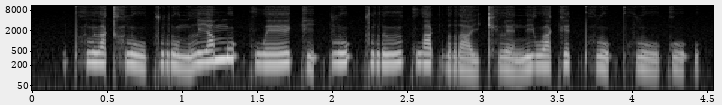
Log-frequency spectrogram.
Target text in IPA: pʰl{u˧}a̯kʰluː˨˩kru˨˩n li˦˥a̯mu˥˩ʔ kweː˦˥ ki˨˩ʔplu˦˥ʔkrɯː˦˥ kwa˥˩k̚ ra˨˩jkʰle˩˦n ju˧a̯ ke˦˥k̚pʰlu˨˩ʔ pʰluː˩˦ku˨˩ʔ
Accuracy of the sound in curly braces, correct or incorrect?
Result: incorrect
